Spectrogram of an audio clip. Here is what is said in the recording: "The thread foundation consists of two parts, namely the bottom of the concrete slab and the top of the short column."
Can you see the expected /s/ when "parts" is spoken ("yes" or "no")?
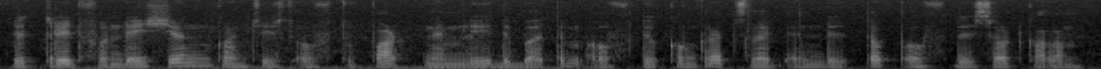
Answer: no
